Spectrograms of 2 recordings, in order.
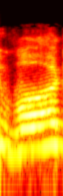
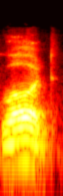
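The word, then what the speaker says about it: Wurtz: इस रिएक्शन को भी वर्ड रिएक्शन कहते हैं। कई जगह इसका प्रोनाउंसिएशन अलग है। तो जो आपको अच्छा लगे वो प्रोनाउंस करिए। इसको वर्ड रिएक्शन कहते हैं। ठीक है? वर्ड Z silent वर्ड।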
